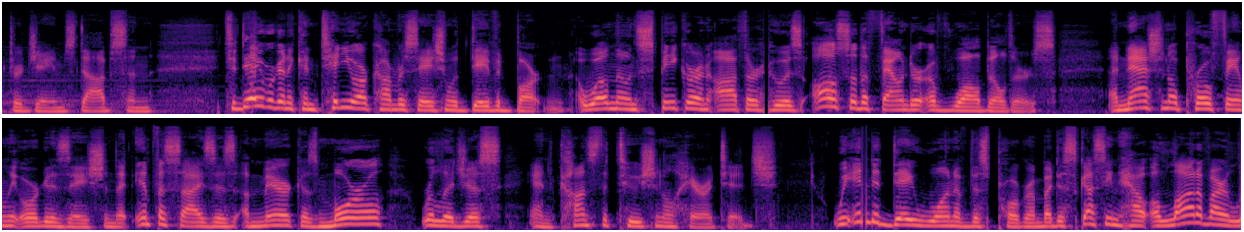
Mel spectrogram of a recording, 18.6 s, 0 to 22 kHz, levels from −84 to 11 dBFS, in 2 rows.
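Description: A brief hole of about 39 ms opens from 5.72 to 5.76 s, smeared at the edges then resuming: a gap at a join of encoded pieces, spaced every 10 s, left untrimmed.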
